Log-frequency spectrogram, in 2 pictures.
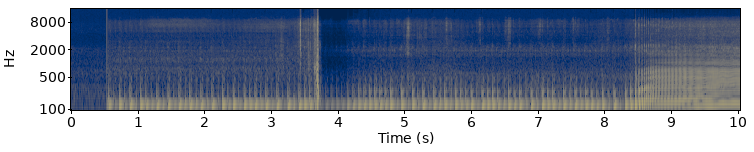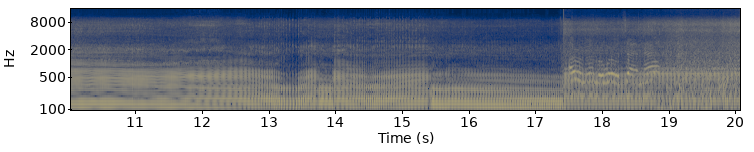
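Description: A big bore Honda Grom motorcycle with a Hindle exhaust idles with a loud popping burble, then revs hard in rising and falling sweeps close by, with a voice briefly audible under the engine.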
